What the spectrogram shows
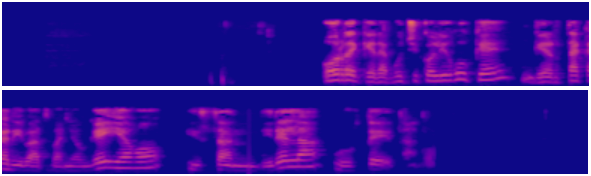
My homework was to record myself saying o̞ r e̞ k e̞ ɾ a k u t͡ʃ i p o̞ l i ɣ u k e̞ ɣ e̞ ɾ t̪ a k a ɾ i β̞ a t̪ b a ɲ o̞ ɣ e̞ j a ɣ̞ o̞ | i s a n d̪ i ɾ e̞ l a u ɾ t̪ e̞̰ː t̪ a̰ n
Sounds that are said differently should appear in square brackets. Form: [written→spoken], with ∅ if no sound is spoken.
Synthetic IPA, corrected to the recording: o̞ r e̞ k e̞ ɾ a k u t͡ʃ i [p→k] o̞ l i ɣ u k e̞ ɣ e̞ ɾ t̪ a k a ɾ i β̞ a t̪ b a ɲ o̞ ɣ e̞ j a ɣ̞ o̞ | i s a n d̪ i ɾ e̞ l a u ɾ t̪ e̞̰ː t̪ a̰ n

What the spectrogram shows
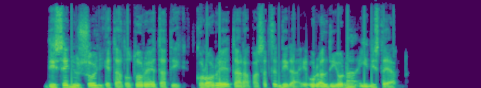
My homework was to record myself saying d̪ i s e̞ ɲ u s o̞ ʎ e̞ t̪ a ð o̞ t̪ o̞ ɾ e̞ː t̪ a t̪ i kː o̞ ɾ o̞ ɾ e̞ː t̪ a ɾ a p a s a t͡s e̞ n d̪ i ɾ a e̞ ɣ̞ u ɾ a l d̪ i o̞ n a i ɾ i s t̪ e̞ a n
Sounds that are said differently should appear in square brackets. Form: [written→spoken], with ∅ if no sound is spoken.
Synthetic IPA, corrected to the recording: d̪ i s e̞ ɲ u s o̞ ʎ e̞ t̪ a ð o̞ t̪ o̞ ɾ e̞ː t̪ a t̪ i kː o̞ [ɾ→l] o̞ ɾ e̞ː t̪ a ɾ a p a s a t͡s e̞ n d̪ i ɾ a e̞ ɣ̞ u ɾ a l d̪ i o̞ n a i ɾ i s t̪ e̞ a n

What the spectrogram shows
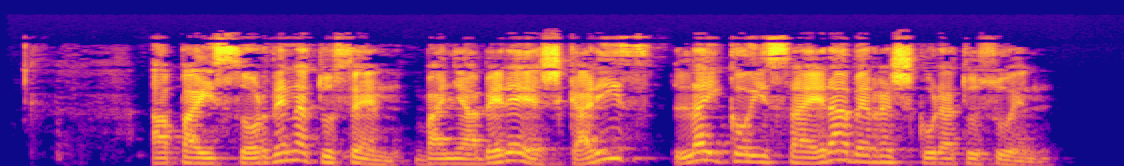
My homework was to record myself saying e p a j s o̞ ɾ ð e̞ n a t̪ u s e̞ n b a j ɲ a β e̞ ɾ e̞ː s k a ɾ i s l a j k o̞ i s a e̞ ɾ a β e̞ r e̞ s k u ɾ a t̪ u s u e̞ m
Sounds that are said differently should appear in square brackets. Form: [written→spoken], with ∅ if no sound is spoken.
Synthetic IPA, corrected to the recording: [e→a] p a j s o̞ ɾ ð e̞ n a t̪ u s e̞ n b a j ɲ a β e̞ ɾ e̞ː s k a ɾ i s l a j k o̞ i s a e̞ ɾ a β e̞ r e̞ s k u ɾ a t̪ u s u e̞ [m→n]

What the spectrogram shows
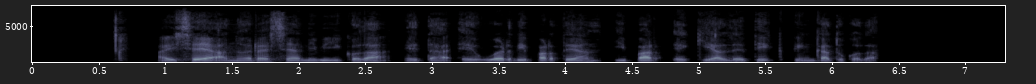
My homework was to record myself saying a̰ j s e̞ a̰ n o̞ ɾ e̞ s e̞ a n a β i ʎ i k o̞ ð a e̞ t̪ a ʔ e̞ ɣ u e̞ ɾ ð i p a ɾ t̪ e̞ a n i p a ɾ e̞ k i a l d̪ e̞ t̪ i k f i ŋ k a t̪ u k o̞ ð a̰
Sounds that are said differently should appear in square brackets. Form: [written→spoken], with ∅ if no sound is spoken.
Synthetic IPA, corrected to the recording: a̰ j s e̞ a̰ n o̞ ɾ e̞ s e̞ a n [a→i] β i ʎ i k o̞ ð a e̞ t̪ a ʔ e̞ ɣ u e̞ ɾ ð i p a ɾ t̪ e̞ a n i p a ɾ e̞ k i a l d̪ e̞ t̪ i k f i ŋ k a t̪ u k o̞ ð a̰

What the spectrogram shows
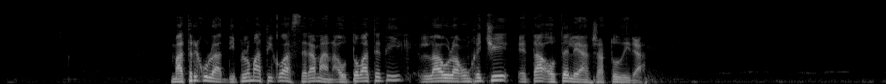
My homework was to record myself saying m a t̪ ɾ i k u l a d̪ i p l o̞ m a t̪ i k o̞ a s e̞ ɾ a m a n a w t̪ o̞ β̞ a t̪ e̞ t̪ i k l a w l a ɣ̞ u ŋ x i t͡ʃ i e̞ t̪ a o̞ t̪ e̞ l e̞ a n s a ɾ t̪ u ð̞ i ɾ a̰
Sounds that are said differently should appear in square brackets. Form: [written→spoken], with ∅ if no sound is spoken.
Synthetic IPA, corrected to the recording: m a t̪ ɾ i k u l a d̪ i p l o̞ m a t̪ i k o̞ a s e̞ ɾ a m a n a w t̪ o̞ β̞ a t̪ e̞ t̪ i k l a w l a ɣ̞ u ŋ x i t͡ʃ i e̞ t̪ a o̞ t̪ e̞ l e̞ a n s a ɾ t̪ u ð̞ i ɾ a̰

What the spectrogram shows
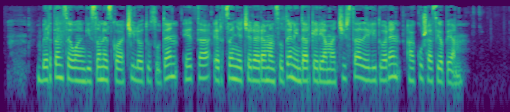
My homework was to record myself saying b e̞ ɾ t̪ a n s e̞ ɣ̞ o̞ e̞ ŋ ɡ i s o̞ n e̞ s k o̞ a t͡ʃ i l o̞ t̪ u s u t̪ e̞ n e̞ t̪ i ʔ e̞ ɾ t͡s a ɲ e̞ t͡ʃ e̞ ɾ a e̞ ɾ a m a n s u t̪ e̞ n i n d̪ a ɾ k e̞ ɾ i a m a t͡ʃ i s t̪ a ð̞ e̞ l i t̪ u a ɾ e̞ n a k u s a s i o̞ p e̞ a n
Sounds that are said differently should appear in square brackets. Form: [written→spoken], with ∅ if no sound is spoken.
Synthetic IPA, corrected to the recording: b e̞ ɾ t̪ a n s e̞ ɣ̞ o̞ e̞ ŋ ɡ i s o̞ n e̞ s k o̞ a t͡ʃ i l o̞ t̪ u s u t̪ e̞ n e̞ t̪ [i→a] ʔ e̞ ɾ t͡s a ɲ e̞ t͡ʃ e̞ ɾ a e̞ ɾ a m a n s u t̪ e̞ n i n d̪ a ɾ k e̞ ɾ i a m a t͡ʃ i s t̪ a ð̞ e̞ l i t̪ u a ɾ e̞ n a k u s a s i o̞ p e̞ a n

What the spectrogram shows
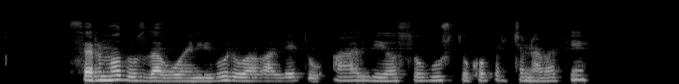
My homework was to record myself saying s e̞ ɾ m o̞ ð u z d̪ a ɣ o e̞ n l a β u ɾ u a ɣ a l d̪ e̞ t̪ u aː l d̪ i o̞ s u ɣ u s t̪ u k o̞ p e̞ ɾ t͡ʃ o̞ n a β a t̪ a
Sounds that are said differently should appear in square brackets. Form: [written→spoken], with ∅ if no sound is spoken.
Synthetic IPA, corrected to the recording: s e̞ ɾ m o̞ ð u z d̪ a ɣ o e̞ n l [a→i] β u ɾ u a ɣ a l d̪ e̞ t̪ u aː l d̪ i o̞ s u ɣ u s t̪ u k o̞ p e̞ ɾ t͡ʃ o̞ n a β a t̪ [a→i]

